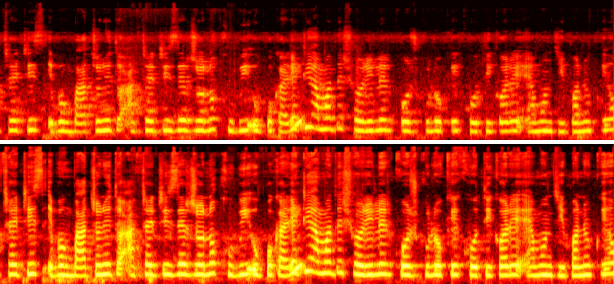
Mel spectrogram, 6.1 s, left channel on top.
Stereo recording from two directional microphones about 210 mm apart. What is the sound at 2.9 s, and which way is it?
Speech, 30° right (ahead or behind).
